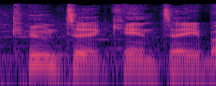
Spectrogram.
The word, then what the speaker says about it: Kunta Kinte: His name's pronounced Kunta Kinte, by the way. I don't want you to misconstrue it.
